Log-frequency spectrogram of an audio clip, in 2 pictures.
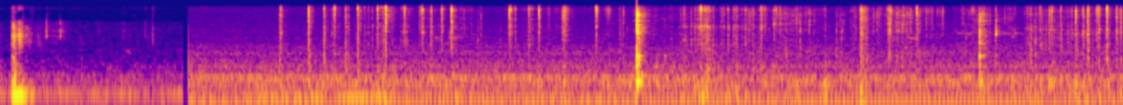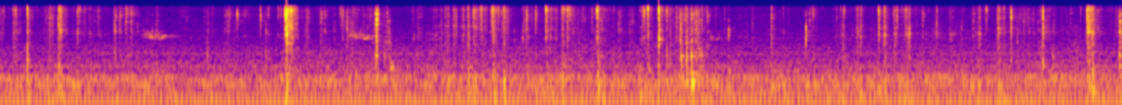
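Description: A metal utility blade scrapes curly shavings off a solid orange bar of soap with a white and red glitter coating, held in a hand with long nails. Dense, bright scratchy rasps and crisp crinkling clicks come in irregular bursts over a low steady hum, with a few sharper snaps standing out.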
